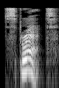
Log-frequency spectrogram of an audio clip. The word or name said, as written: sprat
